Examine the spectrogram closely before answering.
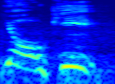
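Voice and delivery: a light, high-pitched hail; calling out a friend. Retold or imitated. Henry walks up to the teacher Keith: high, casual call. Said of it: "Henry comes up to me".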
